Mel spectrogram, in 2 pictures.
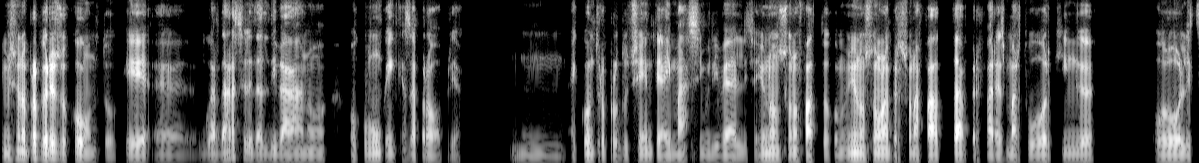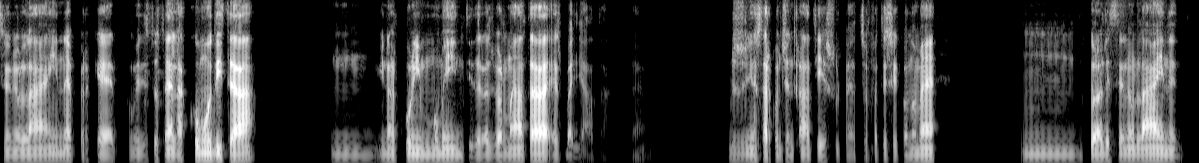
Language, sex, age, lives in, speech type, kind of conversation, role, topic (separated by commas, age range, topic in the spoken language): Italian, male, 25-29, Italy, conversation, unstructured, none, Secondo te, la tecnologia aiuta o distrae durante lo studio?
